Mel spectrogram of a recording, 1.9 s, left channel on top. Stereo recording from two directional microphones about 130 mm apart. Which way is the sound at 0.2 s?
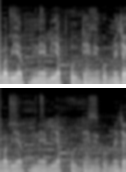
25° left (ahead or behind).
